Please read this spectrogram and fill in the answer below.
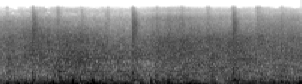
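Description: Small waves washing onto a pebbly lake beach in a steady wash of surf, with wind rumbling on the microphone.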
